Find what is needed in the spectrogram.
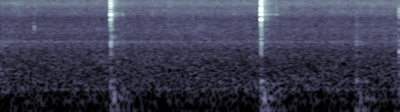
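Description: Two sharp clicks about a second and a half apart, then a fainter one near the end, over a steady low room hiss.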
